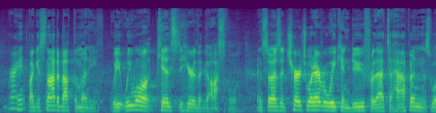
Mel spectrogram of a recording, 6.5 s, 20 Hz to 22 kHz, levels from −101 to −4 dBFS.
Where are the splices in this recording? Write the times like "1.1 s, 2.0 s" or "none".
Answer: 1.5 s, 3.7 s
